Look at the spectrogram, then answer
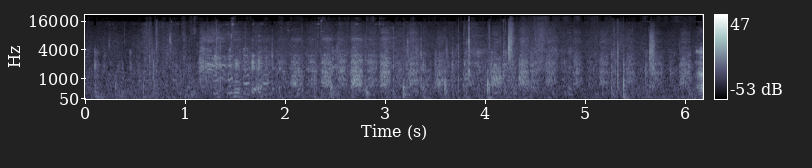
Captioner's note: laughter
